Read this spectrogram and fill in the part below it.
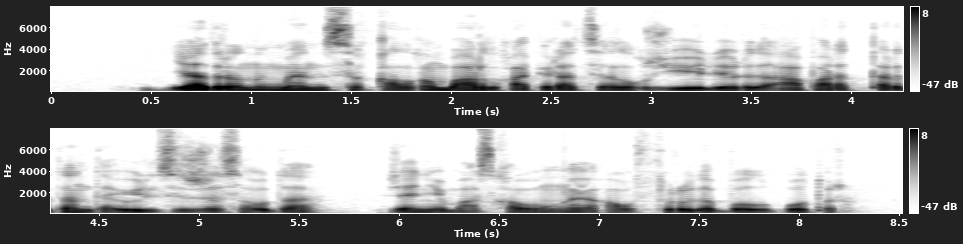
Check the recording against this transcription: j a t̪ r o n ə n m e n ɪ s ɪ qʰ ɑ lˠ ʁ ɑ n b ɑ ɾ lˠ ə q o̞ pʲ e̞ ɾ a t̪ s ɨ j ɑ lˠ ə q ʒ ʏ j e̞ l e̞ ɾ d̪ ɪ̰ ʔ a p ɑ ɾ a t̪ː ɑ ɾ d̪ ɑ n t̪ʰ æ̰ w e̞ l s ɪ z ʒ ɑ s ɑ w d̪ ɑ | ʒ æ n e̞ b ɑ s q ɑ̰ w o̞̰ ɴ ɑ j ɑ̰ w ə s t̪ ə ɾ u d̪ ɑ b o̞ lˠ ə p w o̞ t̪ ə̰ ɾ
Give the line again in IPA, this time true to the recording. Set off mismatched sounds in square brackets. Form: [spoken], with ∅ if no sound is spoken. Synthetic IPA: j a [d̪] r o n ə [ɴ] m [æ] n ɪ s ɪ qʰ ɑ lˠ ʁ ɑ n b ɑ ɾ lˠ ə q o̞ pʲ e̞ ɾ a t̪ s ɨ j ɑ lˠ ə q ʒ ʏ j e̞ l e̞ ɾ d̪ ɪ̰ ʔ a p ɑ ɾ a t̪ː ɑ ɾ d̪ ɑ n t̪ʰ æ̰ w e̞ l s ɪ z ʒ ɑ s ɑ w d̪ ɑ | ʒ æ n e̞ b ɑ s q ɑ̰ w o̞̰ ɴ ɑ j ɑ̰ w ə s t̪ ə ɾ u d̪ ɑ b o̞ lˠ ə p w o̞ t̪ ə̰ ɾ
